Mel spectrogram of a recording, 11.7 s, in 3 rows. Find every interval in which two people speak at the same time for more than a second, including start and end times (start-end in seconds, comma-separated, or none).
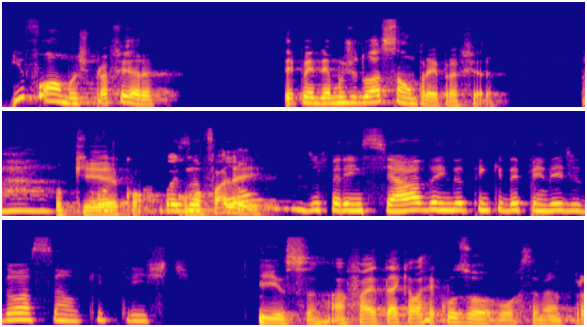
4.2-5.8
